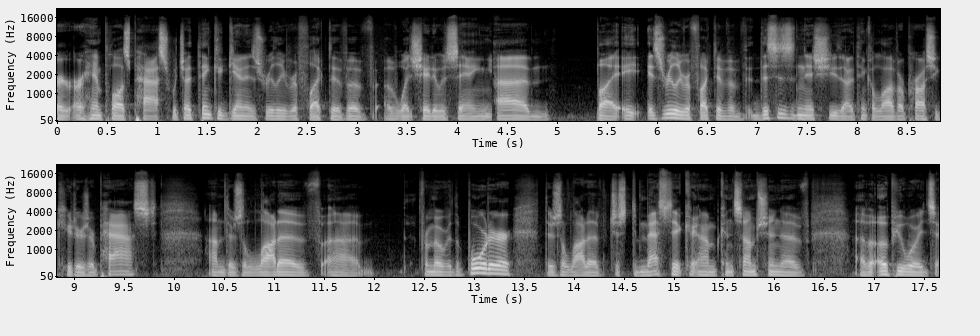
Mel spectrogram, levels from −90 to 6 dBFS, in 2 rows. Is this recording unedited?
no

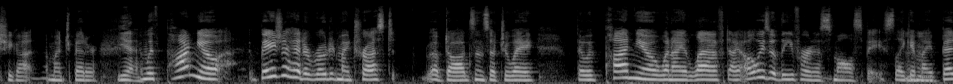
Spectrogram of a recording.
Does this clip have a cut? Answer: no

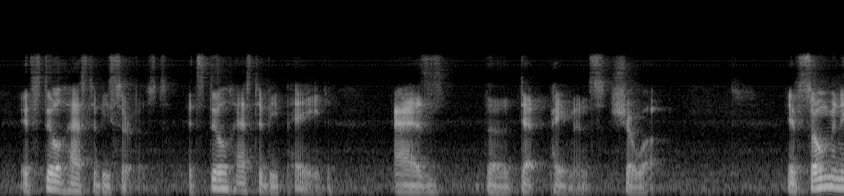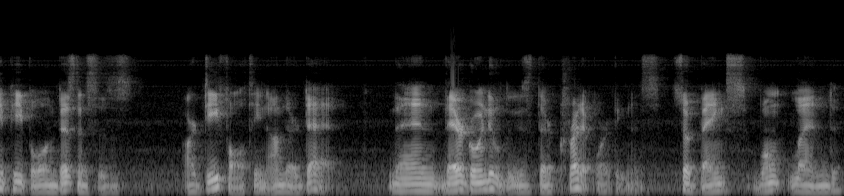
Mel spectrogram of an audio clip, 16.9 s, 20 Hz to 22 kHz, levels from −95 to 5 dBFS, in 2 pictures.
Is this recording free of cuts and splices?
no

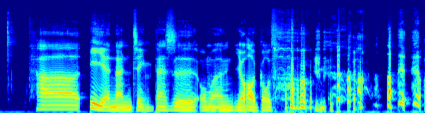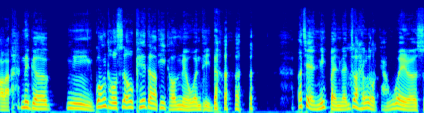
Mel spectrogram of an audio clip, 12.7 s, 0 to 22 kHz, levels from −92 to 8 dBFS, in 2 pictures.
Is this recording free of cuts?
no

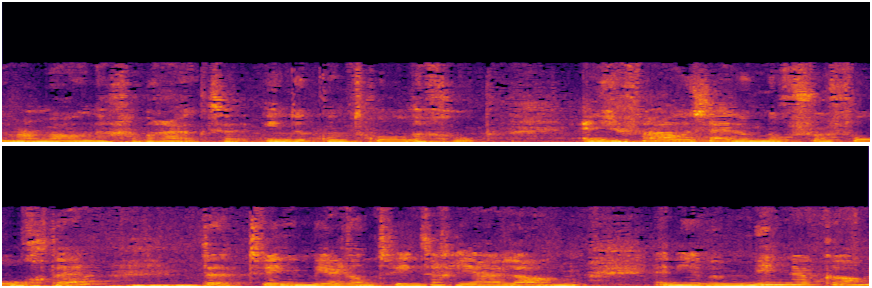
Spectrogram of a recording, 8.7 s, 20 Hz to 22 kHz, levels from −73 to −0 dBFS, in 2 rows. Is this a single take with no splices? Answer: no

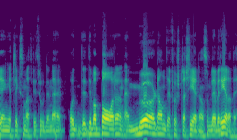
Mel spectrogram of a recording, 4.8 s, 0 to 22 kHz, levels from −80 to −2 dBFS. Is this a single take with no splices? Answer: no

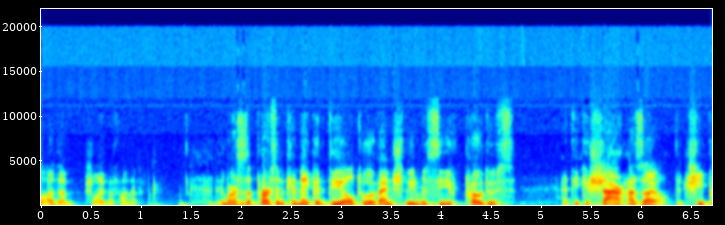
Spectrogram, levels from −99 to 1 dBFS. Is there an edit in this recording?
no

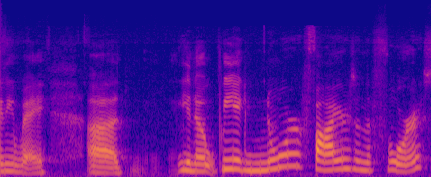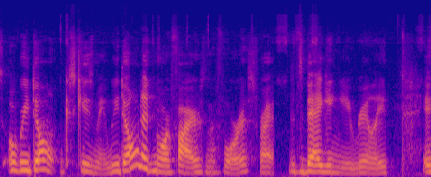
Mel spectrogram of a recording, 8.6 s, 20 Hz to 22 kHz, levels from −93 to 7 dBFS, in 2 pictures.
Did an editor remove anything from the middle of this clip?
yes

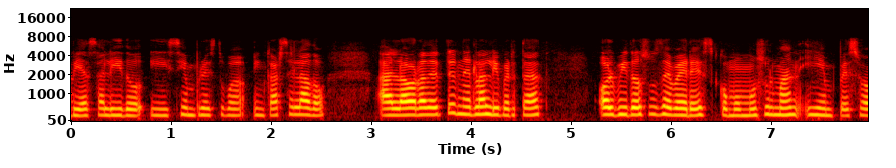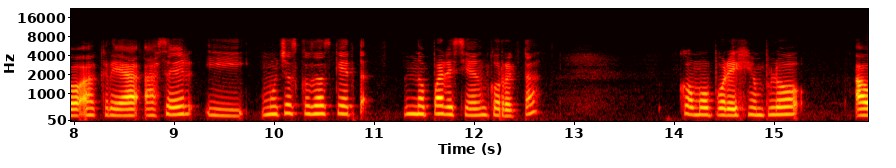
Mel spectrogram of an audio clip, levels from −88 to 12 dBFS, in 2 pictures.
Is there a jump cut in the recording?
no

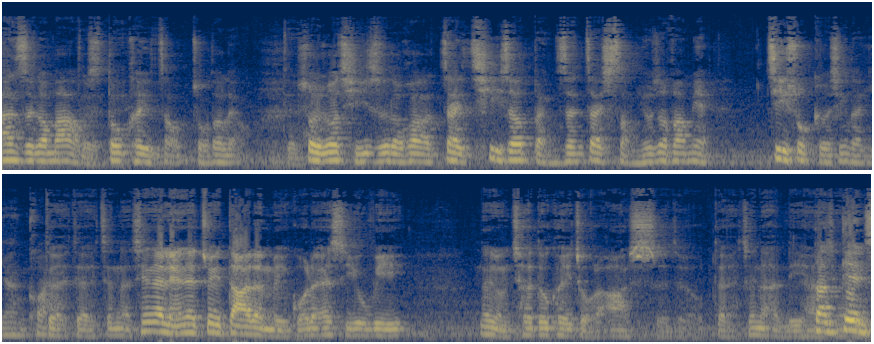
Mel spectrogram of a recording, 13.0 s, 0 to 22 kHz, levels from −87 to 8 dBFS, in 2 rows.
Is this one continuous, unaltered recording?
yes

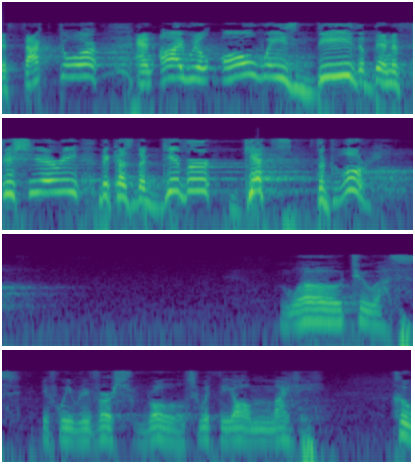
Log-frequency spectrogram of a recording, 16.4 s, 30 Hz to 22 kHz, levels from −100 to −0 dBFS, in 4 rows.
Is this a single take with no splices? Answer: yes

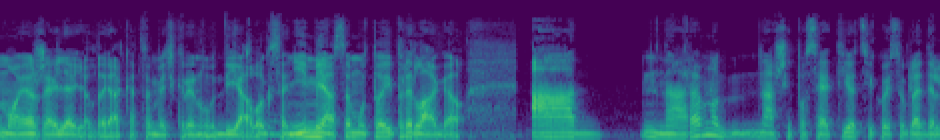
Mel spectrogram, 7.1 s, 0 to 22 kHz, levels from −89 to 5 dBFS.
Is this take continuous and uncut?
yes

